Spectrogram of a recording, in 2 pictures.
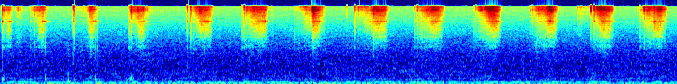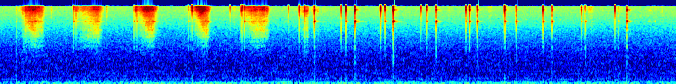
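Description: Long nails scratch and tap a small frosted amber glass dropper bottle with liquid inside as it is tilted sideways. Quiet, bright, hissy scratching strokes come in a slow, uneven rhythm, then give way to sharper, short clicking taps near the end, over a faint low hum.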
